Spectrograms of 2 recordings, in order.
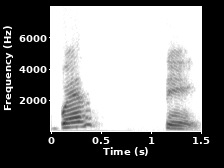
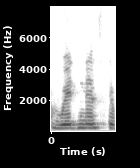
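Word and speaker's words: Wednesday: করবো না, এই যে এই ডি আমরা বাদ দিয়ে দিব, সরাসরি আমরা ডাব্লিউ ই এন, তারপরে যে এখান থেকে ই সরিয়ে এস কে গিয়ে ধরবো, ওয়েনসডে। মনে থাকবে সবার, কেউ কিন্তু প্রোনাউন্সিয়েশন কখনোই ওয়েডনেসডে বলবো না, কি বলবো, ওয়েনসডে।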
